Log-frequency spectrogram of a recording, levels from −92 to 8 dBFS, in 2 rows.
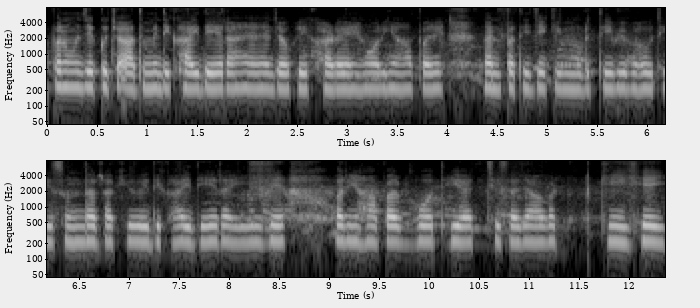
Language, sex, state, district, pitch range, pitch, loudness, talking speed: Hindi, female, Chhattisgarh, Korba, 215-220 Hz, 220 Hz, -26 LUFS, 190 wpm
